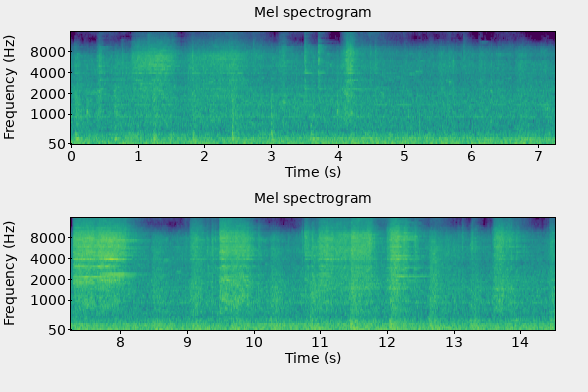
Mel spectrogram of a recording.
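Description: Covered hopper cars of a grain train rolling past, a steady low rumble and clatter of wheels on rail. Over it, high-pitched wheel squeals come and go, the loudest about seven to eight seconds in.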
